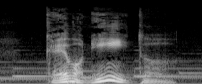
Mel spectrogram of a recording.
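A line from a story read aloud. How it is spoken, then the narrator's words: Exclaimed, echoing. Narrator (Spanish): Ninguno de los hombres de su séquito veía nada, pero exclamaban como el emperador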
